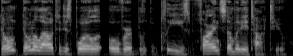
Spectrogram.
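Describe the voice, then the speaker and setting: The man's tone is dark and mellow, with ordinary pitch variation. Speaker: podcast host, pastor and comedian. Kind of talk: fervent pastoral appeal urging listeners to seek help. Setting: recording alone in a parked car, traffic audible. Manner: earnest, pleading and insistent with repeated imperatives; halting, with frequent fillers and self-restarts.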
